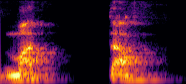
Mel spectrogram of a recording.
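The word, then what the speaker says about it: मत्तः: It is mattah. There are two thas. Okay. Half the joined with another tha. So how do you pronounce it? Mat and then tha.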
